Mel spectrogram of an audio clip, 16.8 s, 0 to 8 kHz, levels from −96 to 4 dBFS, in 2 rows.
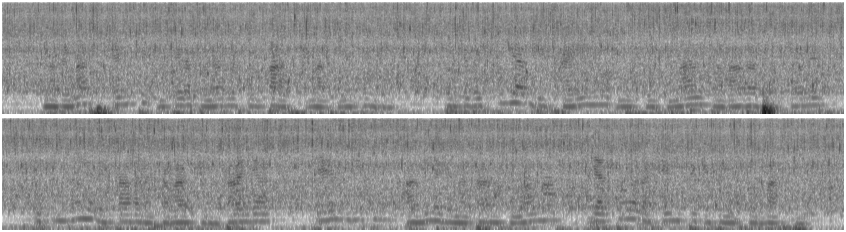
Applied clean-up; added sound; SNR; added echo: none; Stream; -3 dB; reverberation time 0.2 s.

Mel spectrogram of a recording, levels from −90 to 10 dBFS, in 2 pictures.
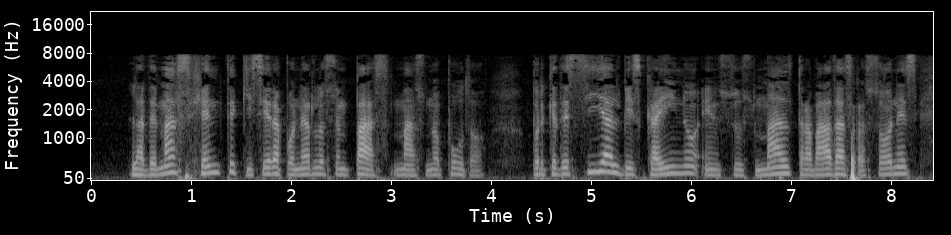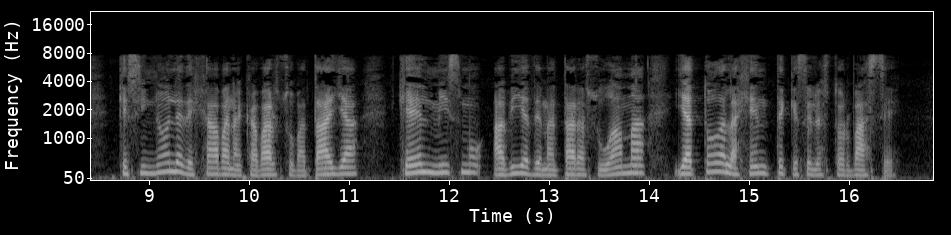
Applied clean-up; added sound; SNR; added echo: none; none; none; none.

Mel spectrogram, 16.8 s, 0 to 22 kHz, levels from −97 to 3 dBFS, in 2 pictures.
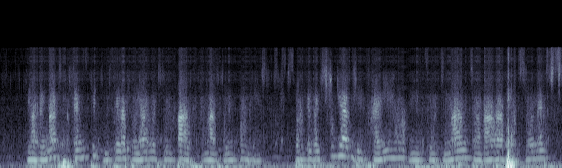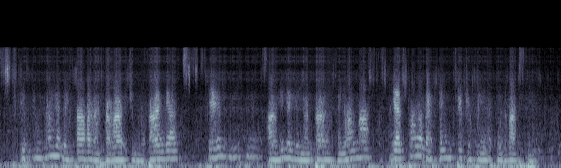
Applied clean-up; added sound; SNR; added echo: neural separator model SepFormer DNS4.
